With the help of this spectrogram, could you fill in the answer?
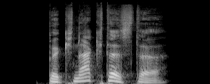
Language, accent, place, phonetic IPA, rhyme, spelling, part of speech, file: German, Germany, Berlin, [bəˈknaktəstə], -aktəstə, beknackteste, adjective, De-beknackteste.ogg
- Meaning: inflection of beknackt: 1. strong/mixed nominative/accusative feminine singular superlative degree 2. strong nominative/accusative plural superlative degree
